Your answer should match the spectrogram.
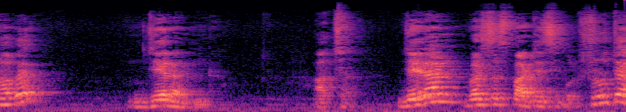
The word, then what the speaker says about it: gerund: জেরান্ড versus participle. শুরুতে আমি বলে নেই GERUND এই শব্দটিকে অনেকেই জিরান উচ্চারণ করে থাকে, কিন্তু এটি কিন্তু ভুল উচ্চারণ। সঠিক উচ্চারণ হবে জেরান্ড।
